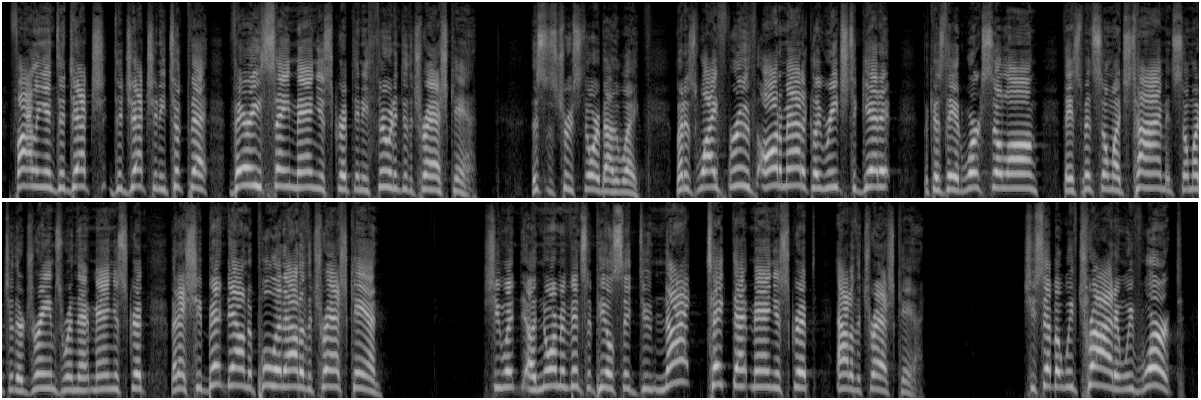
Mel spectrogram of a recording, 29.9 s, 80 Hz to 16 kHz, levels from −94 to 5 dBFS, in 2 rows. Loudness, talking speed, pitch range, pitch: -28 LUFS, 190 wpm, 245-295 Hz, 270 Hz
